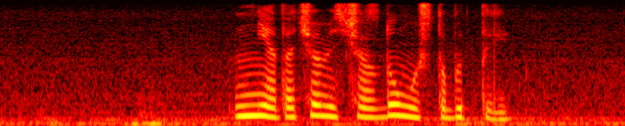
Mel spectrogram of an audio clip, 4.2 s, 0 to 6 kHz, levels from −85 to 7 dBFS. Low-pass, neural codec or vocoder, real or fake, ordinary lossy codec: 5.4 kHz; none; real; none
